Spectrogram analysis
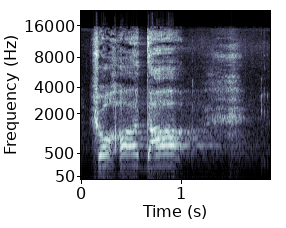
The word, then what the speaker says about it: شہداء: عربی میں سید الشہداء، شہداء ہاں پر زبر، یہ شہید کی جمع ہے.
